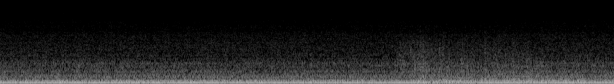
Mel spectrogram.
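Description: A small plane's propeller engine drones steadily.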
